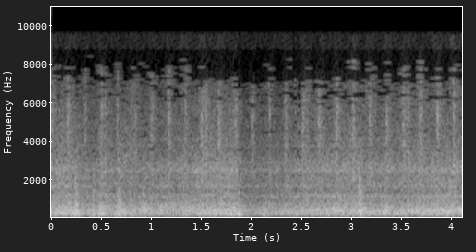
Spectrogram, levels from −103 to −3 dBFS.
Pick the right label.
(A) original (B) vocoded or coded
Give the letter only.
A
